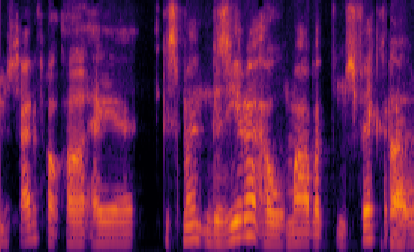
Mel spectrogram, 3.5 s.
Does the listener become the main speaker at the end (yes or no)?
yes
